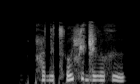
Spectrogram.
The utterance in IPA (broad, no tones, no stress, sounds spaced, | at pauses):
qʰ ɯ d ɯ t͡sʼ o ɕ ʊ ɖ͡ʐ i l o x ɯ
